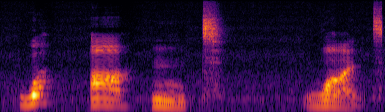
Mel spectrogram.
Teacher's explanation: There are the 3 boxes here that show the W, the N, and the T are phonetic. The A does not make the A sound. It says ah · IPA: /w/ /aw/ /n/ /t/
